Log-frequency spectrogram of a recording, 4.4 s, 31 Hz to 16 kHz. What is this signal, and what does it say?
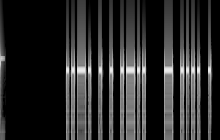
Morse code, heard as a keyed tone, about 22 wpm, 700 Hz. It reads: FEEL THE
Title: Sentences from Top 1400 Words 22wpm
